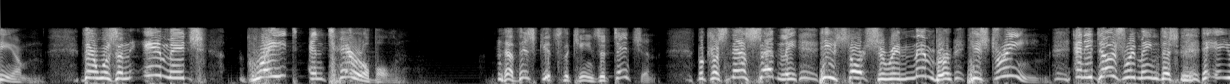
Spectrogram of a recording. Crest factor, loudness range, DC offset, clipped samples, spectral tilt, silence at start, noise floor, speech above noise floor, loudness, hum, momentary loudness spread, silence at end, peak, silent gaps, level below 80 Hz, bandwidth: 10 dB; 5 LU; under 0.1%; 0.3%; -5 dB/octave; 0 s; -59 dBFS; 50 dB; -8 LUFS; none; 12 LU; 0 s; 0 dBFS; none; -36 dBFS; 6 kHz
